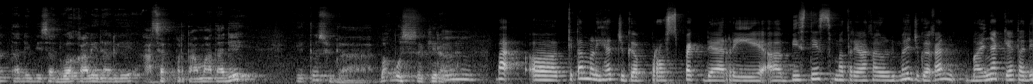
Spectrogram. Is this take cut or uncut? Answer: cut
